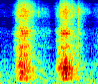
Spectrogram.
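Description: Twice-fried potato fries are shaken with salt in a large basin, giving two short, dry, rustling crunch bursts with no low end. The fries are crispy.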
